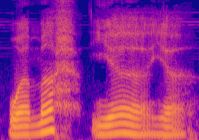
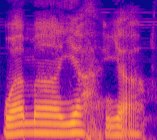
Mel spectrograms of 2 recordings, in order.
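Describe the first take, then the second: First: It is said as 'mahyaya' with 'h' closing 'mah'. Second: It is split as 'ma yahya'. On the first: The speaker calls it right. "bacaan yang betul ialah wa mahyaya" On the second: The speaker calls it wrong. "itu bacaan yang salah"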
